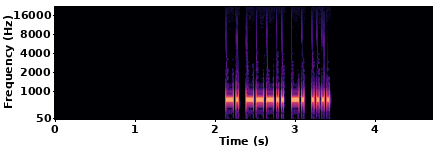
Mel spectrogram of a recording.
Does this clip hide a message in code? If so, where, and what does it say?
Yes: Morse code from 2.1 to 3.4 s, heard as a keyed tone, about 38 wpm, 700 Hz. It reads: N8NH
